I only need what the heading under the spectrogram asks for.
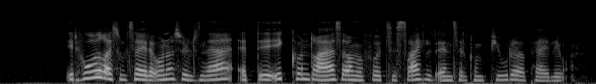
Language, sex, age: Danish, female, 30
